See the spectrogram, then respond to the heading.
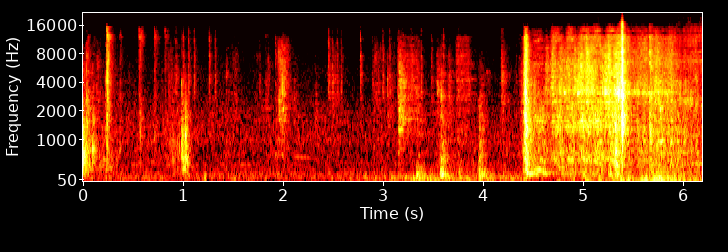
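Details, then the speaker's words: VW Bus first start, oil at full, fired on starter fluid: slow uneven cranking with brief catches and puffs that die away; no gas smell at the carburetor and a fuel leak found underneath, fuel starvation. "You saw it started up and ran for a second. I didn't smell any gas coming from like the carburetor."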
